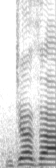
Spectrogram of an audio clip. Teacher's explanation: एक ही लफ्ज़ में हमारे पास अलिफ मद्दा के बाद हमज़ा आ रहा है, तो यहाँ पे मद मुत्तसिल होगी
